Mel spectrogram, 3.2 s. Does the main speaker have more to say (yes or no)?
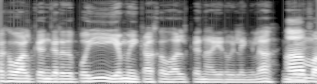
no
